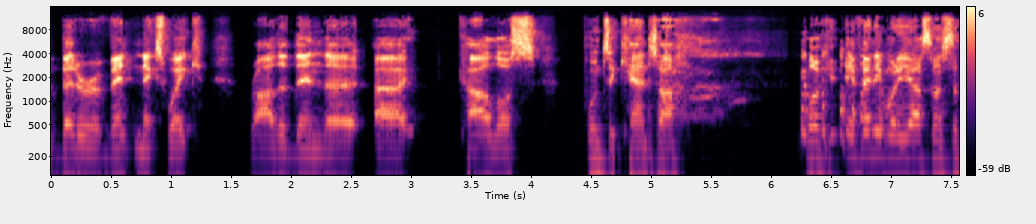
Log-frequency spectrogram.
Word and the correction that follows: Punta Cana: So it's the Carlos Punta Cana. – Punta Cana. Is that how you say it? – Yes.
